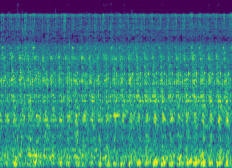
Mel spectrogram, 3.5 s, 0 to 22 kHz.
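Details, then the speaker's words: 1951 Willys CJ3A misfire: lumpy, loping idle with a skipping beat about three pulses a second; shorting plugs 1 and 2 slows the engine, but 3 and 4 spark without slowing it; compression good, valves set, cause unknown. "number three is got a spark but it doesn't slow it down number four got a big spark but it doesn't slow the engine down"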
